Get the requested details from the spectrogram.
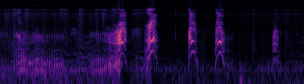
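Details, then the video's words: Crybaby French Bulldog puppy whining and yelping: a low grumbling whine builds, then five sharp, high, descending yelps spaced about half a second to a second apart, ending with a softer yelp. "フレンチブルドッグ ちょっぴり泣き虫くん☆"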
